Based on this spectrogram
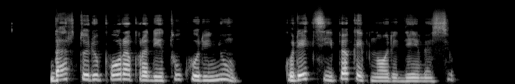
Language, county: Lithuanian, Marijampolė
